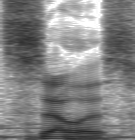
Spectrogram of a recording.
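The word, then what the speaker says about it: Celes: very important question uh in ff6 do you pronounce the names celis or seelys i figured cellus was yeah the correct way to say it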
